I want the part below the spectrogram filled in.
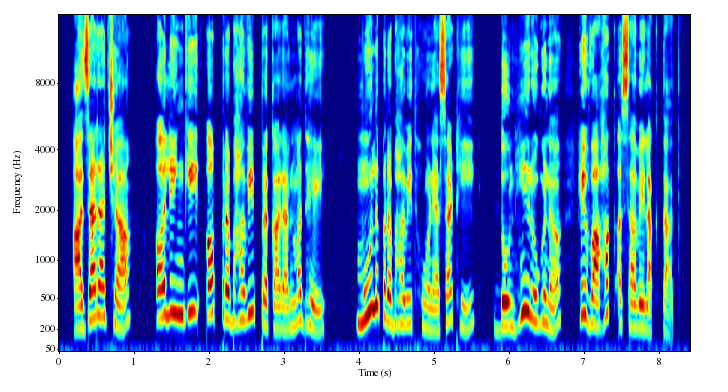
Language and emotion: Marathi, neutral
